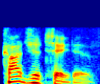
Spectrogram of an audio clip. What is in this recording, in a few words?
"cogitative", English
